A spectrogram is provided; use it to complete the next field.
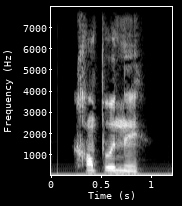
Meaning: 1. to attach with, or drive a spike or hook into 2. to staple, stud (a shoe); attach a crampon, spike, or hook to 3. to stud or attach calks (to a horseshoe)
- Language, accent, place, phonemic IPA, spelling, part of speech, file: French, France, Lyon, /kʁɑ̃.pɔ.ne/, cramponner, verb, LL-Q150 (fra)-cramponner.wav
